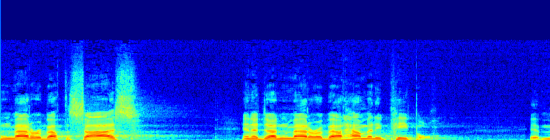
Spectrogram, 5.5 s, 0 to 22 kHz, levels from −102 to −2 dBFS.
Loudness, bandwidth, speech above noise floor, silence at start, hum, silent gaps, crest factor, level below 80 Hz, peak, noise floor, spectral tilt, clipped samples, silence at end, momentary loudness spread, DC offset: -25 LUFS; 11.5 kHz; 41 dB; 0 s; none; none; 16 dB; -64 dBFS; -10 dBFS; -65 dBFS; -6.5 dB/octave; under 0.1%; 0 s; 17 LU; under 0.1%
